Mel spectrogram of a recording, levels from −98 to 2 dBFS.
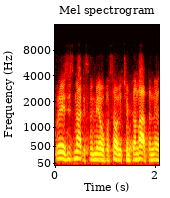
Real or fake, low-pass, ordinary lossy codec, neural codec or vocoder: fake; 7.2 kHz; Opus, 32 kbps; codec, 16 kHz, 2 kbps, FunCodec, trained on LibriTTS, 25 frames a second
